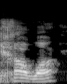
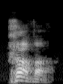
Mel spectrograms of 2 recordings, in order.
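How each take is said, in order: First: The middle consonant is a W sound. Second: The middle consonant is a V sound. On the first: This is the ancient original pronunciation. The speaker calls it right. "I like to say Chawa" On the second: This is the usual later pronunciation. The speaker calls it wrong. "instead of Chava"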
